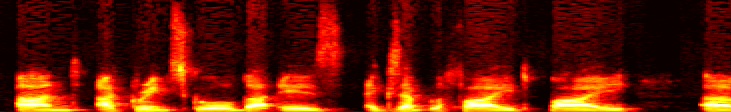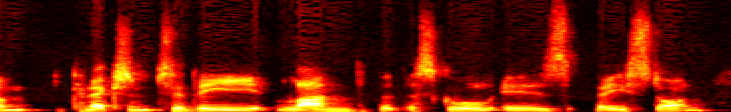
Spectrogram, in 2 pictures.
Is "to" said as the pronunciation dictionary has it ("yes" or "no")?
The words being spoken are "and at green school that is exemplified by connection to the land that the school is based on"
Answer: yes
